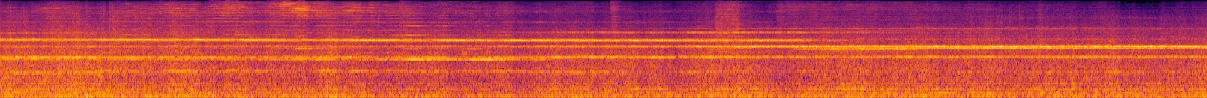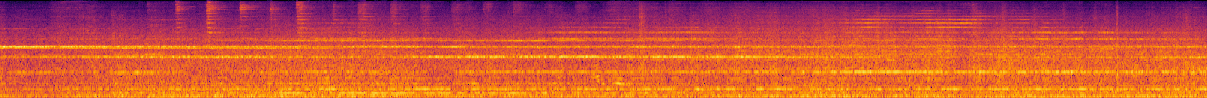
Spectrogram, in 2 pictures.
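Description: Freight train cars rolling past with their wheels squealing on the tight curve: several high, steady squealing tones that come and go and change pitch over a constant rumble of the wheels on the rails.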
